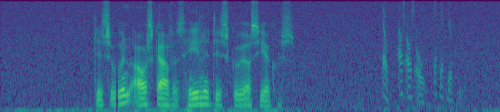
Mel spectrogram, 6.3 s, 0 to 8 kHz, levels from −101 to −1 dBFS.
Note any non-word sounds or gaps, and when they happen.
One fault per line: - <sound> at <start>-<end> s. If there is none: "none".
- dropout at 1.4-1.5 s
- chirp at 4.8-5.8 s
